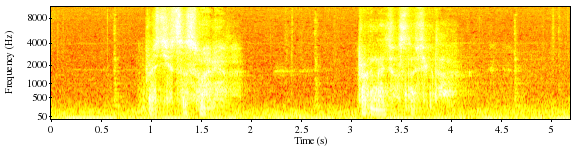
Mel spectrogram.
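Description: A man with a deep voice speaks slowly and gravely nearby.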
